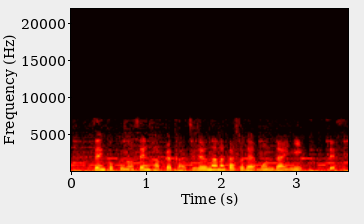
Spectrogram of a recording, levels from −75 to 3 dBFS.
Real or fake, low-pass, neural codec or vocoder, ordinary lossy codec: real; 7.2 kHz; none; Opus, 32 kbps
